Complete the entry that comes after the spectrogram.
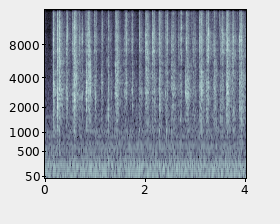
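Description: Salt and pepper ground over sausages and apple pieces for toad in the hole, a steady run of crisp, rapid gritty clicks and crunches from the grinder, close and fairly loud, with no talking.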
